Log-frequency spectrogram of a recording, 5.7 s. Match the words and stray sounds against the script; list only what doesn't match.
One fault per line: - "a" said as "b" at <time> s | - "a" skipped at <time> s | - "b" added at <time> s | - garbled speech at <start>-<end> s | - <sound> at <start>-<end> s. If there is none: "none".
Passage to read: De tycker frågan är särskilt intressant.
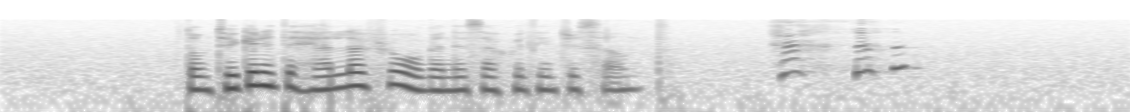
- "inte heller" added at 1.3 s
- laugh at 3.8-4.6 s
